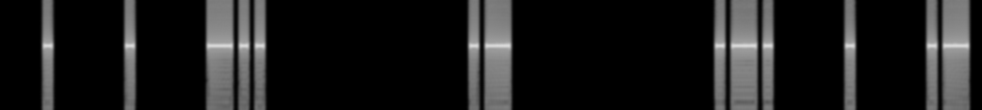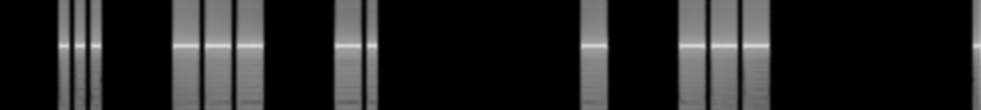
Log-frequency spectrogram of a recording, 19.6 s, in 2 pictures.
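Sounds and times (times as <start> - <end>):
morse code at 5 wpm: 2.1 - 2.7, 4.7 - 5.2, 7.2 - 7.8, 9.3 - 9.7, 10.4 - 10.9, 11.6 - 12.5, 13.2 - 13.6, 15.6 - 15.9, 16.6 - 17.6.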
